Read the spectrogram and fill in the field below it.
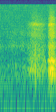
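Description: A heavy, controlled Lamaze-style breath: a soft breathy rush swells, then ends in one sharp, forceful puff of air. No talking, just the breathing.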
